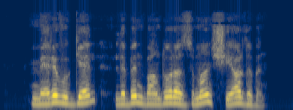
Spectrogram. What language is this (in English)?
Kurdish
